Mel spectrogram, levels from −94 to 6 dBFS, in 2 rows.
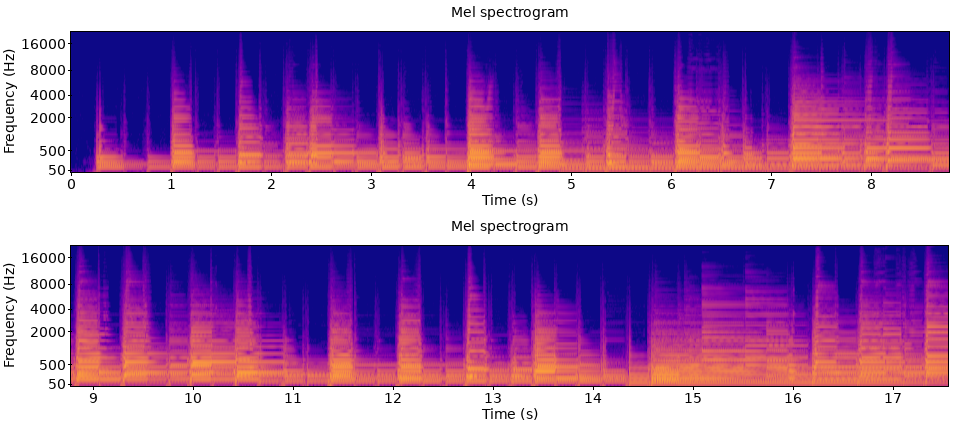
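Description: A music clip with no audible technical faults.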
